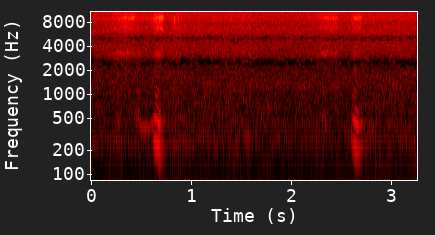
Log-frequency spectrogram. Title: precious snoring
